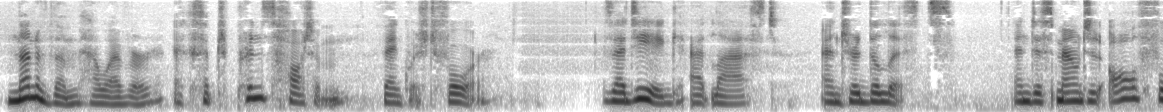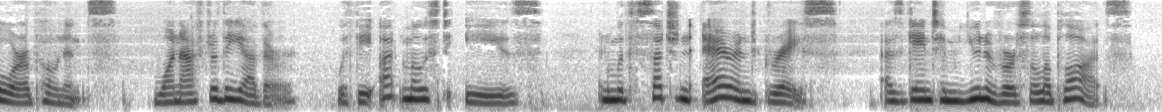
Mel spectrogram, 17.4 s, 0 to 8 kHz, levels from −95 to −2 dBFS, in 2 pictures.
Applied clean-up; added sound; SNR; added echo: neural mask model Resemble Enhance denoiser.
